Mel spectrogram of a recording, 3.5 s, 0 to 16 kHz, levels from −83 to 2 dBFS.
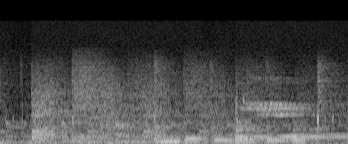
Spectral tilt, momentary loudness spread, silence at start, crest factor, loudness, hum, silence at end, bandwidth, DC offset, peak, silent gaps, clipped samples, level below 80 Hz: -8 dB/octave; 5 LU; 0 s; 14 dB; -26 LUFS; none; 0 s; 9.6 kHz; 0.5%; -10 dBFS; none; under 0.1%; -32 dBFS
